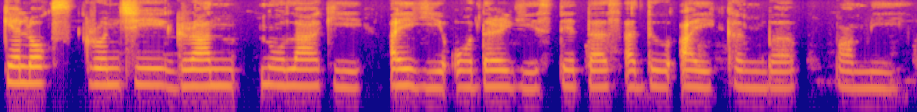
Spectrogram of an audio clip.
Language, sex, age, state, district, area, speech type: Manipuri, female, 18-30, Manipur, Senapati, urban, read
